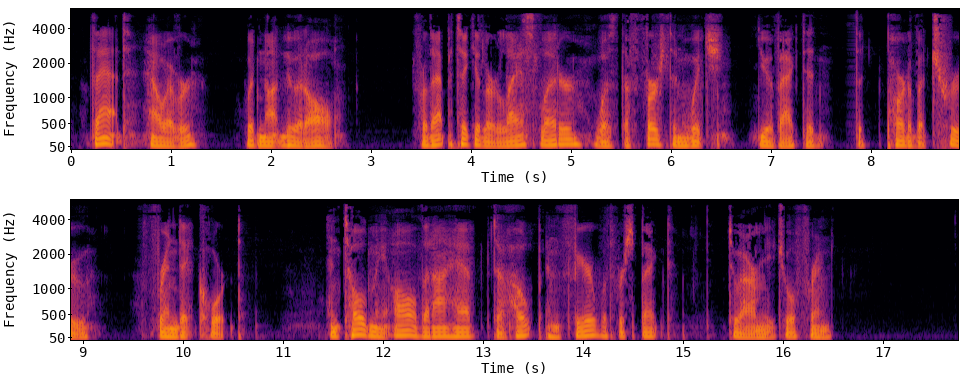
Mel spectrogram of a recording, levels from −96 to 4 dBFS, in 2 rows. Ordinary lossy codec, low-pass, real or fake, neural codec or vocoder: AAC, 24 kbps; 5.4 kHz; real; none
